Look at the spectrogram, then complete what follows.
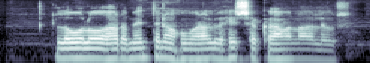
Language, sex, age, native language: Icelandic, male, 40-49, Icelandic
